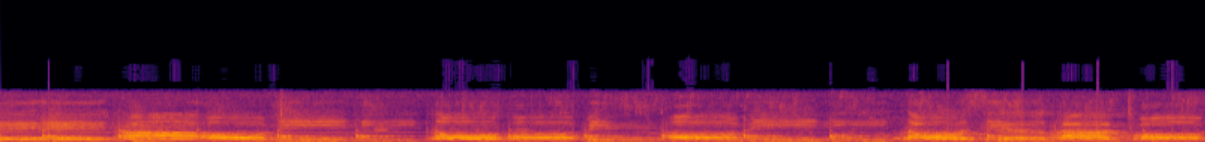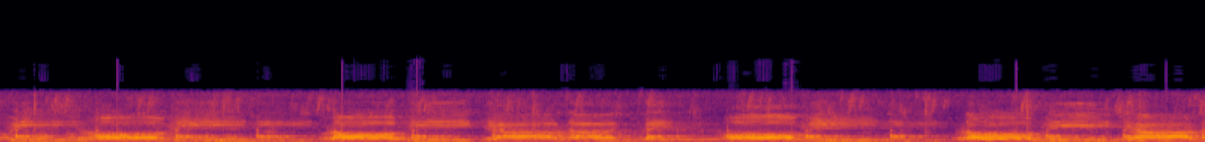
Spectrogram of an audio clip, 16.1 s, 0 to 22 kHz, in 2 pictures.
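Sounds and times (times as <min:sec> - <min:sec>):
repeated ritual chanting: 0:00.0 - 0:16.0.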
